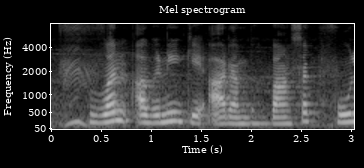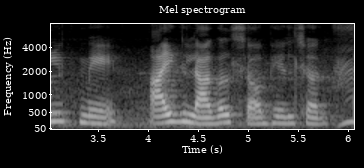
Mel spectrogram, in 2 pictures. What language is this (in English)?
Maithili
